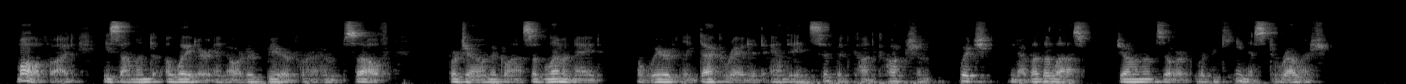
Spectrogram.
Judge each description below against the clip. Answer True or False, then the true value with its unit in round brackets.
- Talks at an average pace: False (130 wpm)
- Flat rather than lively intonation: True (2.0 semitones)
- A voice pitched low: True (115 Hz)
